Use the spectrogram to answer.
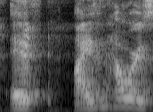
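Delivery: ordinary talk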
